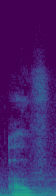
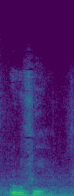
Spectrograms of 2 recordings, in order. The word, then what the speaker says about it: Ove: Today, I'll be reviewing A Man Called Av by Fredrick Backman. So when I read the book, the pronunciation in my head was Av, but later on I found out that the Swedish pronounce it as Uve.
